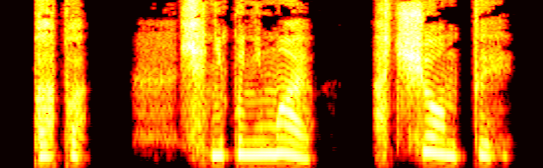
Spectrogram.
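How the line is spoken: Quiet trembling question. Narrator (Russian): спросила она тихим дрожащим голосом

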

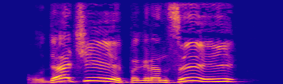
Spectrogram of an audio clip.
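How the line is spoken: Shouted from afar. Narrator (Russian): закричал с перона Петрайх

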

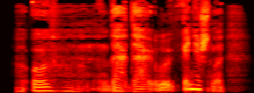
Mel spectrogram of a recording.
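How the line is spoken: Muttered. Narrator (Russian): пробормотала она

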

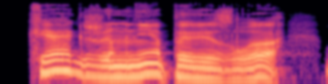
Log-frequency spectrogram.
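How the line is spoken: Grumbling beast. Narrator (Russian): буркнул зверюга

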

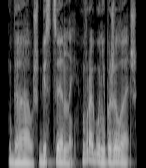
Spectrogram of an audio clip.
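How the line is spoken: Gloomy. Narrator (Russian): мрачно сказал я

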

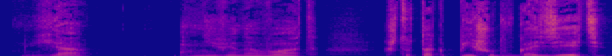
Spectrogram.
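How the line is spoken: Muttering. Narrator (Russian): пробормотал он снова

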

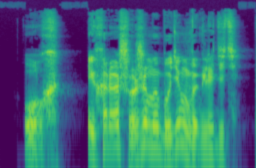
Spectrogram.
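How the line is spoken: Laughing exclamation. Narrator (Russian): Внезапно расхохотавшись, воскликнул Гимли

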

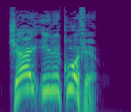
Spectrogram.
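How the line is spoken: Loud question. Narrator (Russian): громко спросил

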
